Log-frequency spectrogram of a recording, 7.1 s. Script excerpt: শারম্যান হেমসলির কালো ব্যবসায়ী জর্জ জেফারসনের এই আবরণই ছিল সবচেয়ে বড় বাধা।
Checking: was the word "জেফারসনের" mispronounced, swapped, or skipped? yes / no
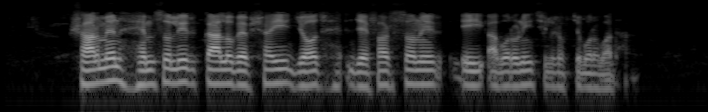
no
